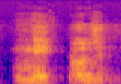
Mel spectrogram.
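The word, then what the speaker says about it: pnictogen: Question number 7, Y group 15 elements are called निक्टोजन। अच्छा, निक्टोजन का spelling ध्यान से, पी साइलेंट है, ठीक है।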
